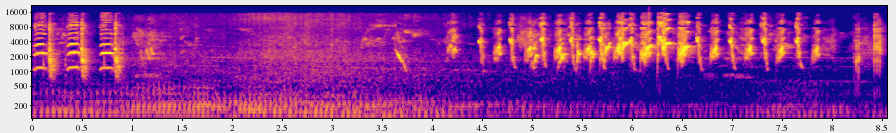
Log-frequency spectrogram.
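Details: Javan myna singing to prompt other birds: a few ringing arched notes, then a stretch of low rumbling noise, then fast, busy, chattering bursts of bright clipped notes.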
